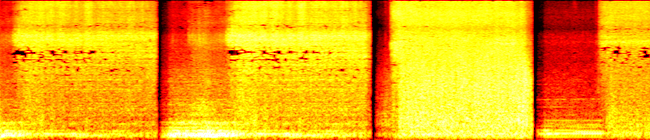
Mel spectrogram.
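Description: Pressure cooker weight valve hissing as steam escapes, spitting frothy dal foam around the weight. The hiss comes in several sections that stop and start abruptly, loudest about five seconds in.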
